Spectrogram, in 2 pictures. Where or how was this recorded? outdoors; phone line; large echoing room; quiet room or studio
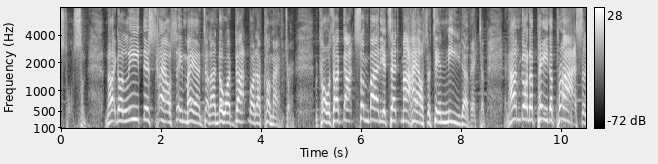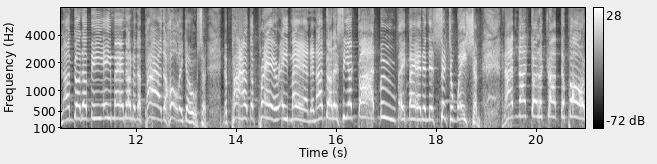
large echoing room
